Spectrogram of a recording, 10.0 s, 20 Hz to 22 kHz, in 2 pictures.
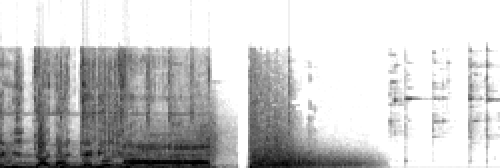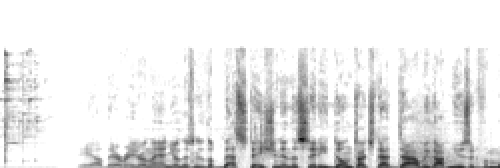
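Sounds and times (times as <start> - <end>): music: 0.0 - 2.2.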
